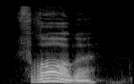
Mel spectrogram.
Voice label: "froage", Kaevels Platt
